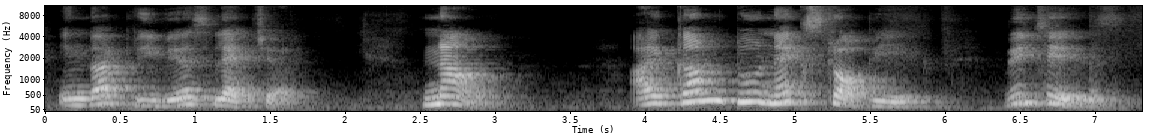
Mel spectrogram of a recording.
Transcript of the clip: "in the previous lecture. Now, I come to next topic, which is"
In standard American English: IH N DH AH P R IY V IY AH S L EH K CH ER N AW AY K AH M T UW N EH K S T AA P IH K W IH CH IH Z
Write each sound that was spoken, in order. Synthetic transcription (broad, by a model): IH N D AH P R IY V IY AH S L EH K CH ER N AW AY K AH M T UW N EH K S T AA P IH K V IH CH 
